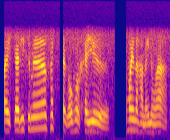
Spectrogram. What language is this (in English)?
Bodo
